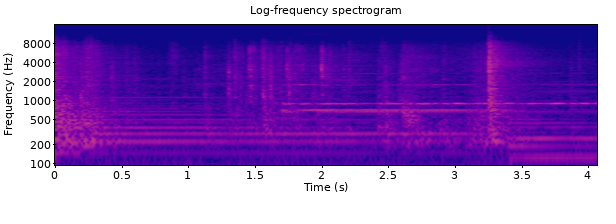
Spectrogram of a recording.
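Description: Dramatic background score of sustained held chords, punctuated by two sharp percussive hits, one at the very start and one a little after three seconds in, each falling where the chord changes.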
